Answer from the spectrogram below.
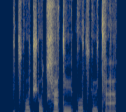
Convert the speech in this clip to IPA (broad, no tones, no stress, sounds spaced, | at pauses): t͡sʼ o t͡ʃʼ o t͡ɕʰ a t y k o t͡sʼ ʉ tʰ a̰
